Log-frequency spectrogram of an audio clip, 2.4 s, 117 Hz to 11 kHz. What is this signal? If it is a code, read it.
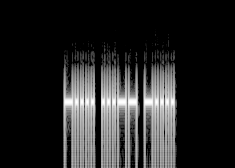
Morse code, heard as a keyed tone, about 44 wpm, 700 Hz. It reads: 636
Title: Numbers - 3-Digit 45wpm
